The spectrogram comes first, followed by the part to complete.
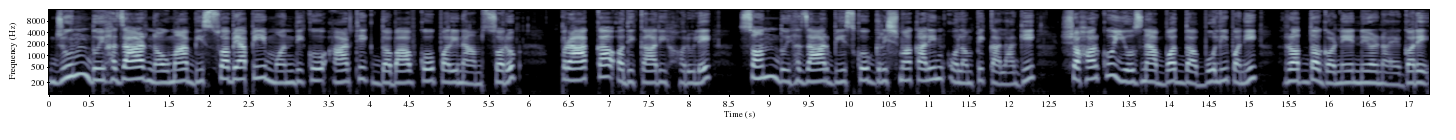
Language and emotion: Nepali, neutral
